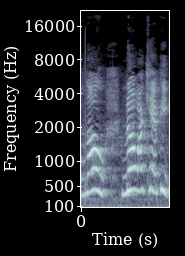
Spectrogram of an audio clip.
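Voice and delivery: high, loud panicked whine; panicky. Retold or imitated. She's freaking out, panicking.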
